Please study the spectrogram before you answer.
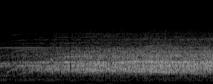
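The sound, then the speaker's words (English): Crowd cheering at a political rally, a sustained, even roar of many voices with no distinct claps standing out. “Oh, the maggots are already cheering.”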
